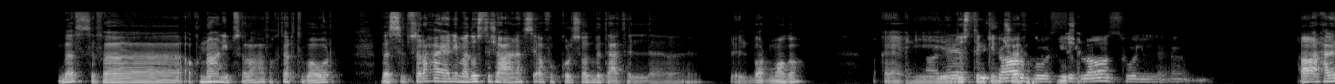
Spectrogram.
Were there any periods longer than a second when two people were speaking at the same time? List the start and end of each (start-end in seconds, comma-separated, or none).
9.3-10.9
